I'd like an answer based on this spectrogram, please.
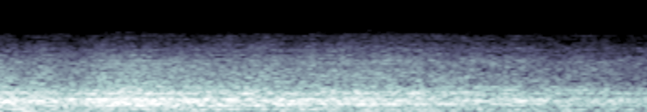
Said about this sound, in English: He dropped a depth bomb right on that sub. That's one sub won't ever get back.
